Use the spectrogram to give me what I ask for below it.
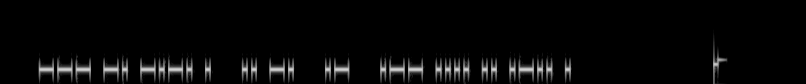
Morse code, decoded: ONCE IN A WHILE

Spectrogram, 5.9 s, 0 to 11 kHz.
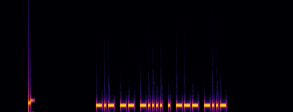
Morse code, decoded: KM6EOX

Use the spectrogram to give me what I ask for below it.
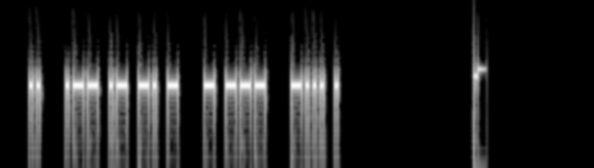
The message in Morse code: I WANT TO BE

